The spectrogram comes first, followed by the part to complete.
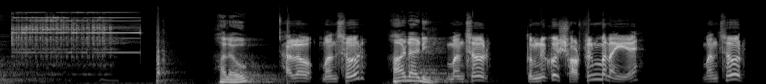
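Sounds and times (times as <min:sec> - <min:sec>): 
telephone ringing: 0:00.0 - 0:01.5
speech: 0:02.2 - 0:07.5.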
